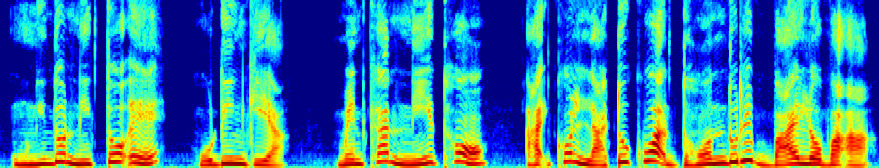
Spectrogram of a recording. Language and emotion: Santali, disgusted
